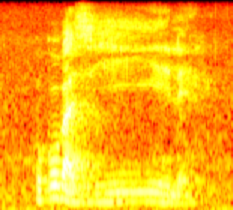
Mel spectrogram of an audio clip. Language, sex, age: Xhosa, male, 18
